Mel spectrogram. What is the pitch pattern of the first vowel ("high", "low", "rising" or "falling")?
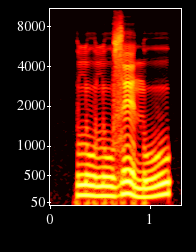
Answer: low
